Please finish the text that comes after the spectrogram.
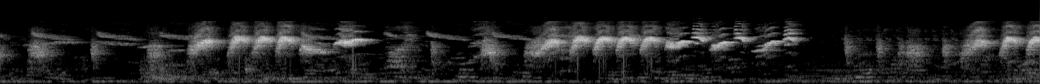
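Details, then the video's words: Chinese hwamei from the forest in full kích trống song, pouring out loud rapid bursts of rich whistles and trills in waves, with a brief pause near the end before a fresh burst. A faint low hum runs throughout. "Chim họa mi rừng kích trống hót cực đỉnh nghe đã tai"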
